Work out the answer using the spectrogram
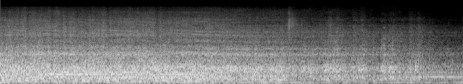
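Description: NJ Transit express commuter train passing through the station at speed without stopping, its wheels and cars running loud over the rails. The sound fades after about three seconds as the last cars pull away.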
